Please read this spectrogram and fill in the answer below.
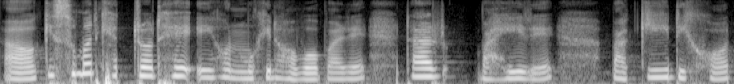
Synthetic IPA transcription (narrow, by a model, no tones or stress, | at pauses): kisumankʰɛtɹɔthɛʔejxɔnmukʰitɦobɔpaɹɛtaɹ | baɦiɹɛbakidixʰɔt̚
